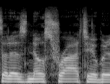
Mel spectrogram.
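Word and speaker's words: NOS4A2: vanity plate so yeah you pronounced it as Nosferatu but it's spelled NOS number for a number - alright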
